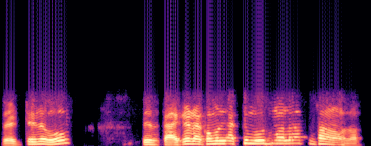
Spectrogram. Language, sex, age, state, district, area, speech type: Marathi, male, 30-45, Maharashtra, Akola, rural, conversation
